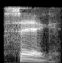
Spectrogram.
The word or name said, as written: cig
